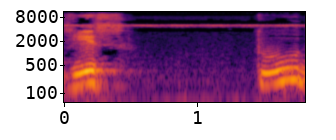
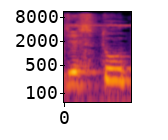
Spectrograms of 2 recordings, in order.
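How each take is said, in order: First: The first word is emphasized and set apart. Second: The two words are run together as one. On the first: The speaker calls it right. "ਜਿੱਥੇ ਜਿਸ ਪਦ ਆ ਜੇ ਉੱਥੇ ਥੋੜਾ ਜਿਹਾ ਯਮਕ ਲਾ ਕੇ ਨਖੇਰ ਕੇ ਪੜ੍ਹਨਾ" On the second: The speaker calls it wrong. "ਜਿਸਤੂ ਤਿਸਤੂ ਨਹੀਂ ਕਹਿਣਾ"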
